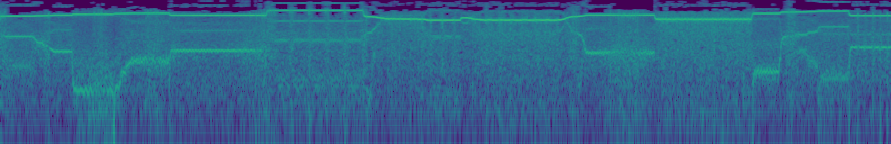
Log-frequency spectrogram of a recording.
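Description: Synthesized alien radio-interference effect: steady hissing static with thin whistling tones that jump between pitches and now and then glide up or down, like an odd radio being tuned.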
